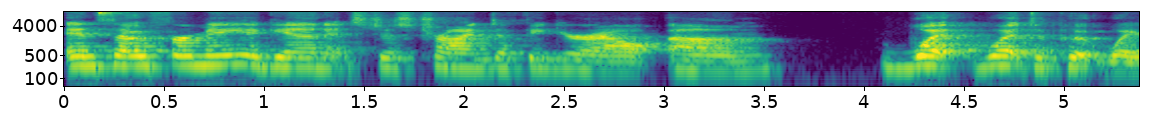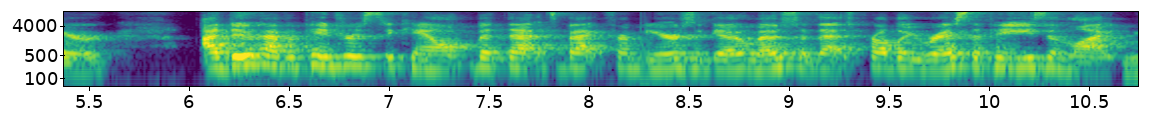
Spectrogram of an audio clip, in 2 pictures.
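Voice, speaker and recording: A woman talks with a Southern US accent at a medium pitch and a moderate pace. Her pitch varies in an ordinary way, and the room echo is audible. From US South. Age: 40s. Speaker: fitness coach. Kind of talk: podcast interview.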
